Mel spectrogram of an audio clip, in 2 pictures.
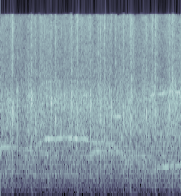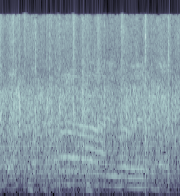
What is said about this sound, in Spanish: Vale, bien. Un aplauso.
